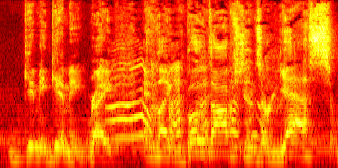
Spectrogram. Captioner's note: laughing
